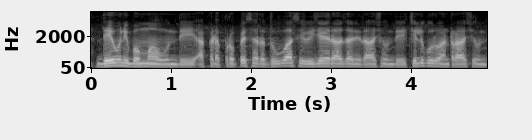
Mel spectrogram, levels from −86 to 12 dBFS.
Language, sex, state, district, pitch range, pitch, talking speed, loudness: Telugu, male, Telangana, Adilabad, 115-135 Hz, 125 Hz, 170 wpm, -20 LUFS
